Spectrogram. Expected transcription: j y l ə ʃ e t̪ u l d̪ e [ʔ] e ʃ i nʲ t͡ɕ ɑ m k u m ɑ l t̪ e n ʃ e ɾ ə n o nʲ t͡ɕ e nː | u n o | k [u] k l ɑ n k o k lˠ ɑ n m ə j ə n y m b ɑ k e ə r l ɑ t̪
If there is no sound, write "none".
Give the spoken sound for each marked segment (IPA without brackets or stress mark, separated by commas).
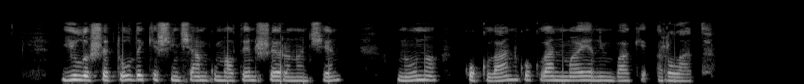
k, o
